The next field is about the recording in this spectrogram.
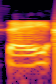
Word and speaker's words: Saie: So I don't know if you have heard of the brand Say, S-A-I-E, but pronounced Say, S-A-Y.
